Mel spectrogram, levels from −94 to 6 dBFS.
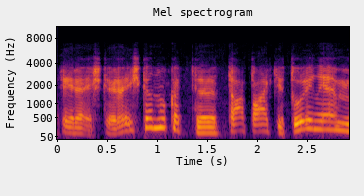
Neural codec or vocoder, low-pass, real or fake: codec, 16 kHz, 4 kbps, FunCodec, trained on Chinese and English, 50 frames a second; 7.2 kHz; fake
